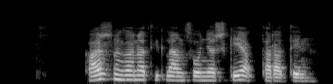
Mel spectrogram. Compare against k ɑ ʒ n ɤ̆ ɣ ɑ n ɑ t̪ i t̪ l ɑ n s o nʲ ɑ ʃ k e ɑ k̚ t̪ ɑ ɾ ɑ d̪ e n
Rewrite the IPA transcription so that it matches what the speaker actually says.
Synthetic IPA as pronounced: k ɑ ʒ n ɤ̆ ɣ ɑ n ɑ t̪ i t̪ l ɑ n s o nʲ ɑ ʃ k e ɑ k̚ t̪ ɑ ɾ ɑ t̪ e n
